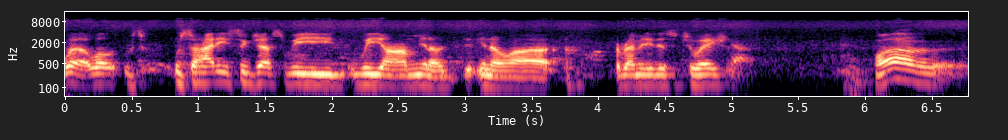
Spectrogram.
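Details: Adult male with stuttering present since second grade.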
